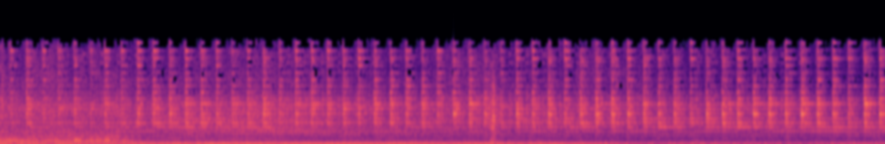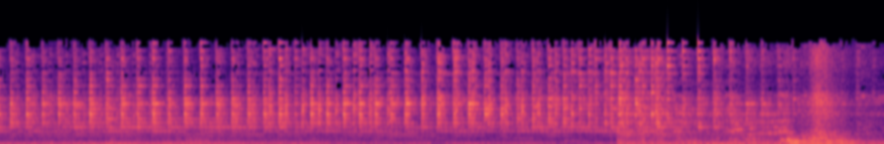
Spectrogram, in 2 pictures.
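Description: A passenger train running with a steady low rumble. The locomotive's whistle is still sounding at the start and stops about two seconds in, then gives another short blast near the end.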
